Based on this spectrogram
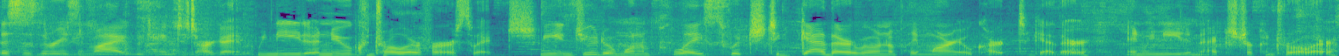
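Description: Clear music plays in the background. The speech moves at a fairly quick pace. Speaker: parent vlogger. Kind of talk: casual vlog chat. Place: shop. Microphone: phone near.

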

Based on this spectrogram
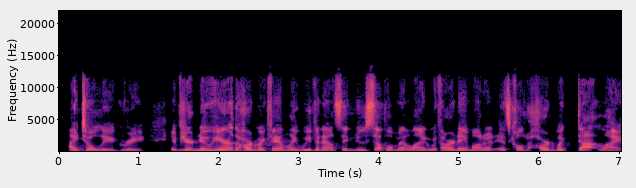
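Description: A somewhat breathy man talks at a fairly quick pace with lively intonation. The background is quiet and the sound is dry with no echo. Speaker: podcast host, former football player. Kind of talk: podcast interview. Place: home room. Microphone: studio mic.

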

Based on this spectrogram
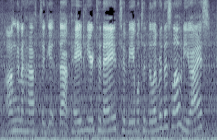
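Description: Noticeable background noise sits under the speech. A woman with a high pitch talks at a fairly quick pace. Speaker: truck driver vlogger. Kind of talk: casual vlog chat. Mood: frustrated, embarrassed storytelling. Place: car. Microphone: phone near.

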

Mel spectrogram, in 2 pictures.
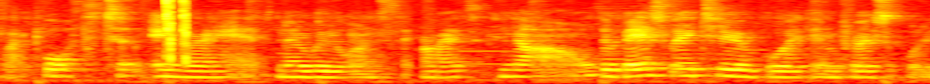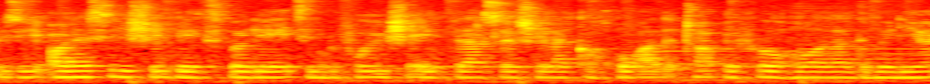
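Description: A woman speaks at a very fast pace. Audible room echo and light background noise are present. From South Africa. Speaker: lifestyle vlogger. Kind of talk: casual talk to camera. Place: home room. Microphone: camera far.

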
